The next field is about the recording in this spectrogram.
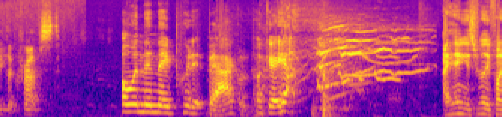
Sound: laughs

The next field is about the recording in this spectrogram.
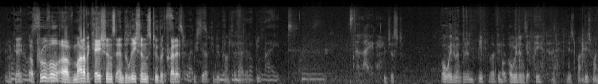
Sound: chatter

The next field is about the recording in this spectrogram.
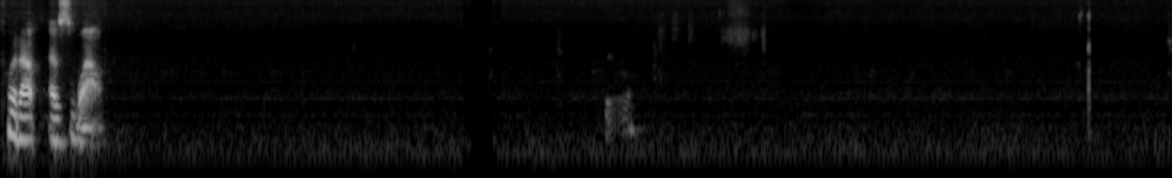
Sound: silence

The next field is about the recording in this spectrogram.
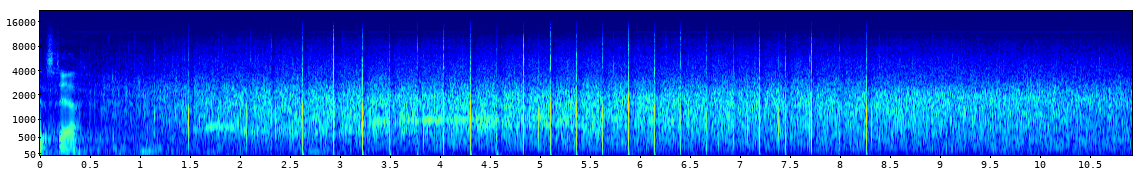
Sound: applause

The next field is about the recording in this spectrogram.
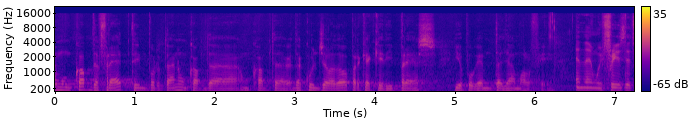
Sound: speaking catalan

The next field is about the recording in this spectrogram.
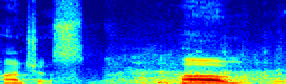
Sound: laughter

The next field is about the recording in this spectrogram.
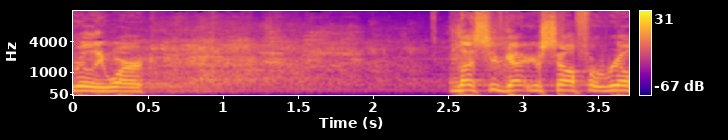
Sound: audience laughing

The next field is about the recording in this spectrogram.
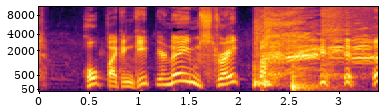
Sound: laughing

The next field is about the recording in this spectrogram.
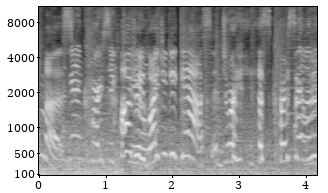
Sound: laughs

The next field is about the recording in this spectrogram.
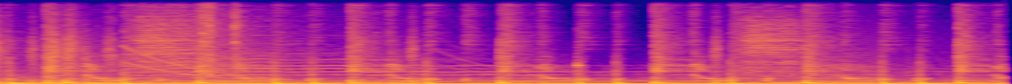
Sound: camera clicks

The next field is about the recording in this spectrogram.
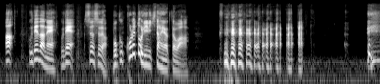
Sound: laughs

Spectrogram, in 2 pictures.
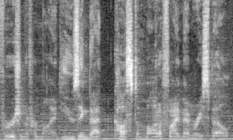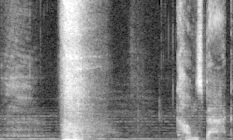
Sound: blows

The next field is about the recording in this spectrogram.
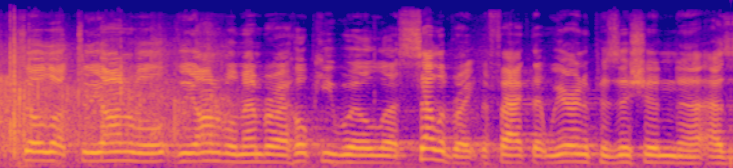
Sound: some Applause

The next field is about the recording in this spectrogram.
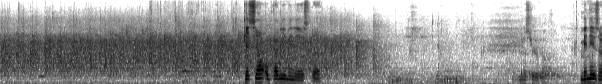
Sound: applause

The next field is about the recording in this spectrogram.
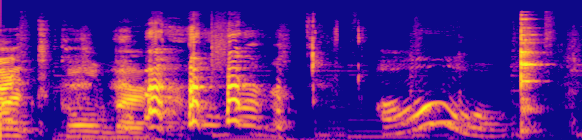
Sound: laughs

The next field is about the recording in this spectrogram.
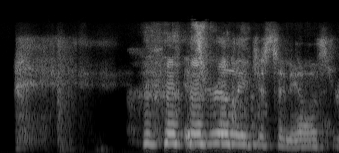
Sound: laugh

